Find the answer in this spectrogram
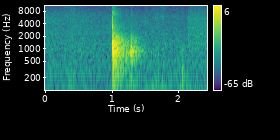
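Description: A glass mixing bowl set down on a countertop about a second in: one sharp knock with a short ring that fades.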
